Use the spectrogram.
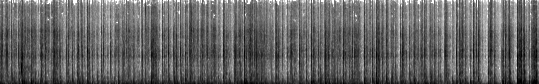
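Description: A thin, light, handheld sheet of ribbed corrugated cardboard is tapped and scratched along its ribs with AA batteries worn as long nails. The result is a dense, continuous stream of quick, dry clicks and scratchy crackles with a low, hollow thump underneath. Each tap dies away almost instantly, with no ring.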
